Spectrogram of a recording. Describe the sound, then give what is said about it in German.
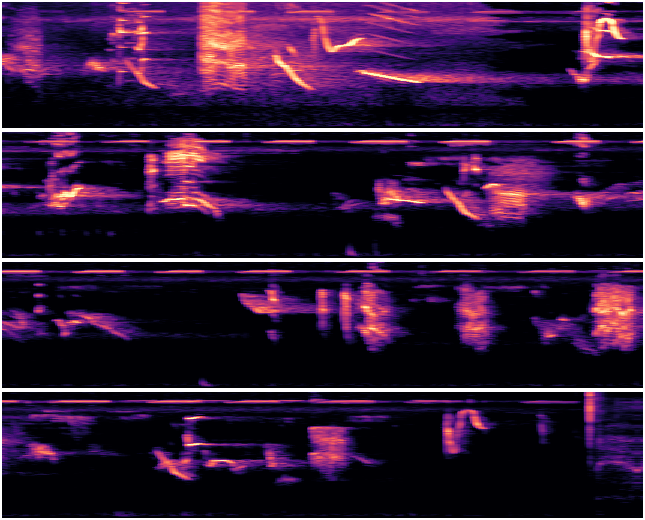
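Grey parrots calling to one another in the wild: a loud burst of harsh screeches at the start, then a series of shrill, sharp whistles and squawks at irregular intervals, with no one talking. “Da verständigen sich Graupapageien mit Kreischlauten und schrillen Pfeifen.”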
